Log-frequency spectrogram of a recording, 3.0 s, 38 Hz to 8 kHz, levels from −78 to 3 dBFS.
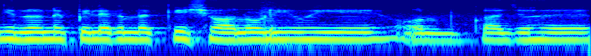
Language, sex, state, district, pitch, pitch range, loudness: Hindi, female, Bihar, Araria, 185 Hz, 175-185 Hz, -32 LUFS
